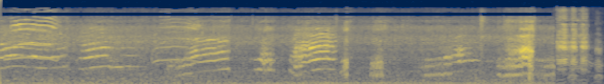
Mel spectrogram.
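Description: Young kitten mewing: a string of short, high-pitched mews, repeated about every half second to a second, over a low steady hum, cut off shortly before the end.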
